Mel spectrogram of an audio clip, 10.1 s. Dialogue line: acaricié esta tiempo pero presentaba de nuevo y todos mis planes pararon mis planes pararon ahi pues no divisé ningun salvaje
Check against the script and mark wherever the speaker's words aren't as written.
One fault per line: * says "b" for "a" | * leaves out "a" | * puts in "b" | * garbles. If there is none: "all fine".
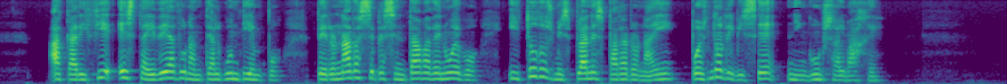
* puts in "idea durante algun"
* puts in "nada se"
* leaves out "mis planes pararon"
